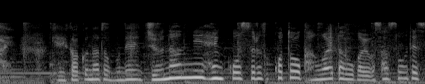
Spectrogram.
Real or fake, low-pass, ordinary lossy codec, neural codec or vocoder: real; 7.2 kHz; MP3, 64 kbps; none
